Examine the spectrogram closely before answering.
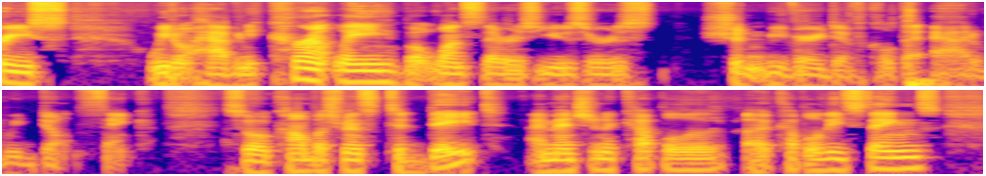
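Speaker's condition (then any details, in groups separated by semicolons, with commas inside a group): No condition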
